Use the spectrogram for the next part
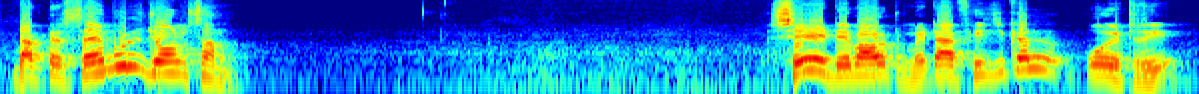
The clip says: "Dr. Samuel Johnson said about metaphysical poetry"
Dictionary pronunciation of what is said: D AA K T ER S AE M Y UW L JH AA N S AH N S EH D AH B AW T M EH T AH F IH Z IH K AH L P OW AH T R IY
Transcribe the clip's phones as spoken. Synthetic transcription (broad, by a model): D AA K T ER S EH M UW L JH AA N S AH N S EH D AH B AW T M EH T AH P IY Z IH K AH L P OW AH T R IY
